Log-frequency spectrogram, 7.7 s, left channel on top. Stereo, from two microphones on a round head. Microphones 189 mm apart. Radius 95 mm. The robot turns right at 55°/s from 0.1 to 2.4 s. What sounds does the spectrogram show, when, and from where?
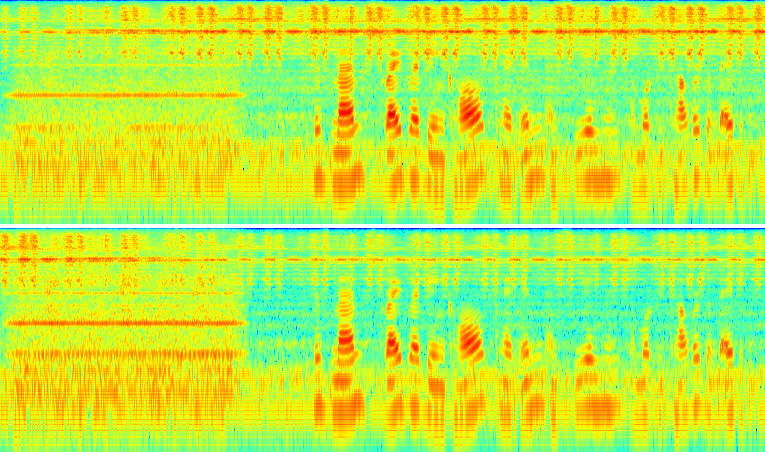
0.0 s an insect: 60° right; by 7.7 s 70° left
3.1 s a man speaking: 35° left (ahead or behind)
